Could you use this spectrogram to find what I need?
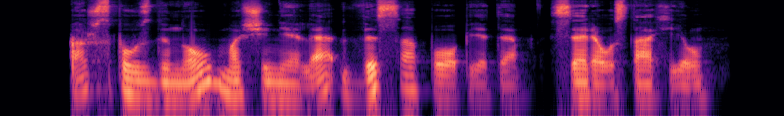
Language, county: Lithuanian, Šiauliai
